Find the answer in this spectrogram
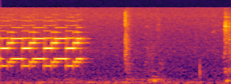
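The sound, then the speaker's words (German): A telephone rings at home after dinner with a quick, bright electronic trill repeating in short bursts, then stops abruptly, followed by faint clicks and quiet room noise. “Zwei Abende später klingelte nach dem Essen bei Brunetti zu Hause das Telefon und Paola nahm ab.”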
